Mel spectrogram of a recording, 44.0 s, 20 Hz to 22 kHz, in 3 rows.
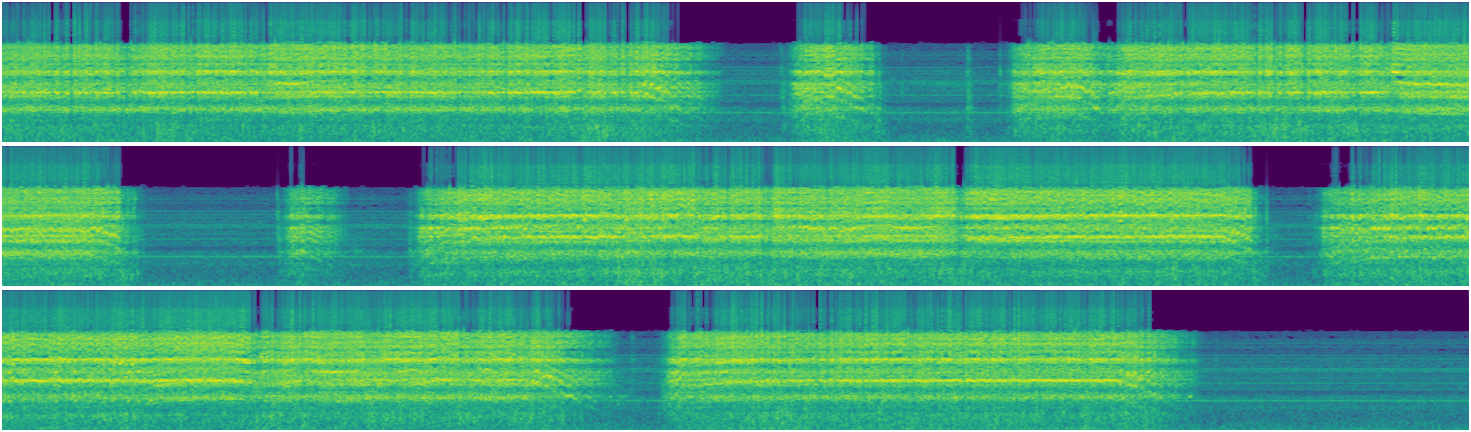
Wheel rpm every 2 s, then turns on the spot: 240, 230, 230, 90, 40, 120, 230, 200, 20, 80, 210, 220, 210, 140, 160, 210, 220, 130, 190, 230, 100, 0.
8-10 16-18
